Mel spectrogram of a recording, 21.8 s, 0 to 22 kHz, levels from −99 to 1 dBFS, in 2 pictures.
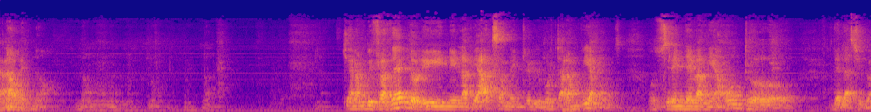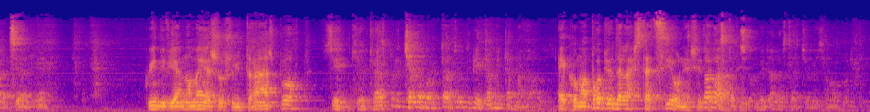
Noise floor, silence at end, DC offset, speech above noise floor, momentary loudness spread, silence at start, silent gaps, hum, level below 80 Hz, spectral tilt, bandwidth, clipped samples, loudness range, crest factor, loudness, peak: -55 dBFS; 0.1 s; under 0.1%; 31 dB; 20 LU; 0 s; none; none; -52 dBFS; -4.5 dB/octave; 14 kHz; under 0.1%; 8 LU; 22 dB; -24 LUFS; -2 dBFS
